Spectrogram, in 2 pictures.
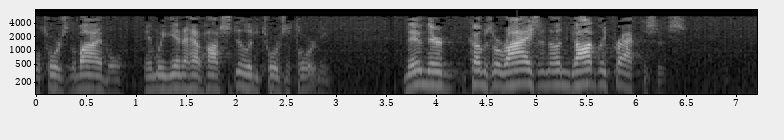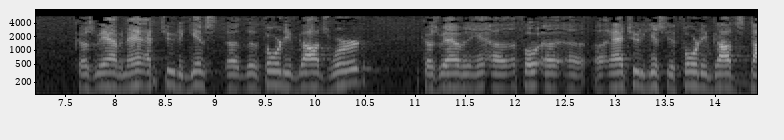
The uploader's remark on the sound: Ketha Heights Baptist Church ~ Live Broadcast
